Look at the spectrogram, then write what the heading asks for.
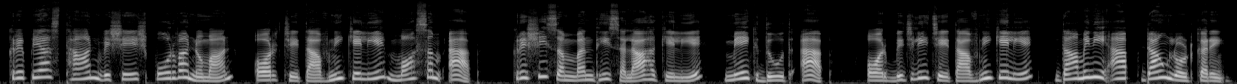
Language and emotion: Hindi, neutral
